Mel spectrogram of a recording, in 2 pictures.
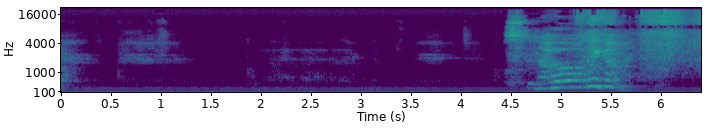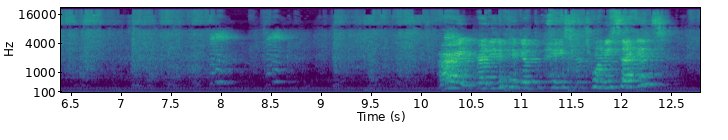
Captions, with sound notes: Slowly going. (toy squeaks) All right, ready to pick up the pace for 20 seconds?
